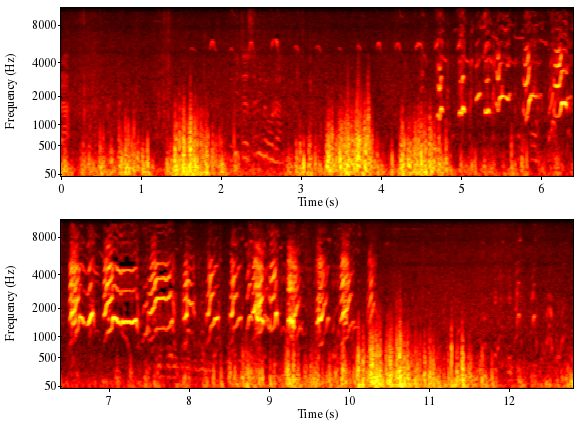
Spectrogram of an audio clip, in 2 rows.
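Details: Medium poodle puppies, recorded June 28, 2018; low muffled sounds and handling noise at first, then a dense burst of high wavering whimpers and squeals from several pups lasting about five seconds before fading into rustling.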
